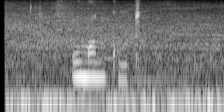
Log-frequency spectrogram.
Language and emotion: Russian, neutral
